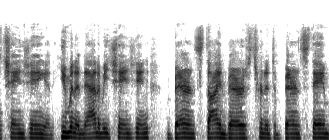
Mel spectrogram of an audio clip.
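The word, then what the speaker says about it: Berenstain: wrong because I I it just didn't look the way that it was being pronounced. And I remember being told, "No, no, we say Baronstein, but yeah, it looks like, you know, looks like this."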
